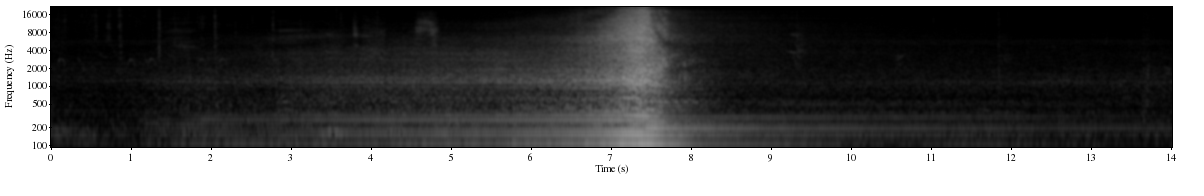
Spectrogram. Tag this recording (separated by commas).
Motorcycle, Motor vehicle (road), Vehicle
